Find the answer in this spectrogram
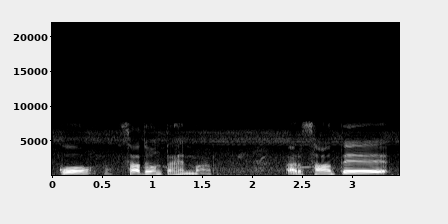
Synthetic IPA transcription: kosaːd̪ʱoːnt̪ɐɦenma̰ːɾ | ɐɾsãːw̃t̪e

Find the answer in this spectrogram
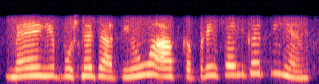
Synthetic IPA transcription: mɛ̃ːjep̬uːt͡ʃʰnat͡ʃaːɦt̪iɦũaːp̚kɐpɽesɛːlkɐɾt̪iɦɛ̃ː

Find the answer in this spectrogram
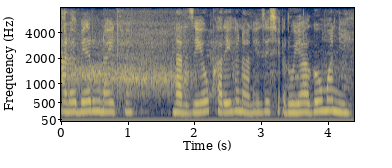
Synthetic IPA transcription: aɾɯbeɾunajtʰaj | naɾzejawkʰaɾeɦɯnanɯzesɾojaɡɯwmani

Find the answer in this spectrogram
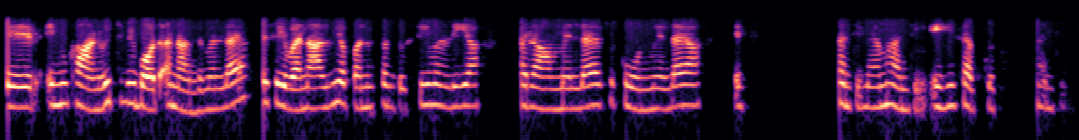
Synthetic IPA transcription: pʰɪɾɪnːũːkʰaːɳʋɪt͡ʃʋiːbɔːt̪ə̰nənd̪mɪld̪aːjaːt̪eːseːʋãːnaːlʋiːaːpãːnũːsənd̪ʊsʈiːmɪlɾiːaː | aːɾaːmːɪld̪aːjaːsəkuːnmɪld̪aːjaː | ɪ | ɦãːɲd͡ʒiːnɛ̃ːmɦãːɲd͡ʒḭːʔeːɦisəb̚kʊt͡ʃʰ | ɦãːɲd͡ʒiː

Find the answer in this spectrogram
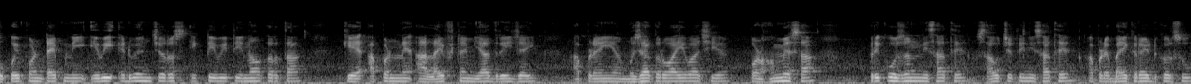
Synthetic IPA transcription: t̪ukoipəɳʈaipniʔeʋiʔɛɖʋeɲt͡ʃəɾəsɛk̚ʈiʋiʈinəkəɾt̪a | keʔapəɳːeʔalaifʈaimjad̪ɾəɦid͡ʒaij | apɽ̃eəĩjãməd͡ʒakəɾʋaiʋat͡ʃʰiepəɳɦəmːeʃa | pɾikozənːisat̪ʰesawt͡ʃet̪inisat̪ʰeapɽ̃ebaikɾaiɖkəɾʃũ

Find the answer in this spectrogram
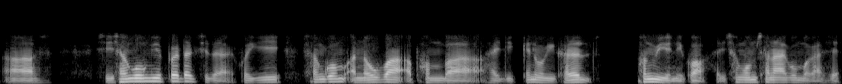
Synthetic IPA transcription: a | sisɐŋɡoŋɡipɾɐdɐk̚t̚sidɐɐ̰kʰojɡisʰɐŋɡomʔɐ̰nɐwbɐɐ̰pʰɐmbɐhajdikːenwaɡikʰɐɾɐ | pʰɐŋmiɡɐnikʰahajdisɐŋɡɔmsʰɐnaɡumːɐɡase

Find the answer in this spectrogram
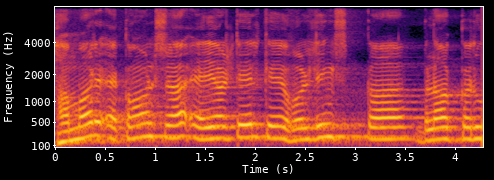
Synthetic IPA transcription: həməɾekawɳʈsãʔejaɾʈeːlkeɦoːlɖɪ̃ŋɡs | kablɔːɡ̚kəɾu

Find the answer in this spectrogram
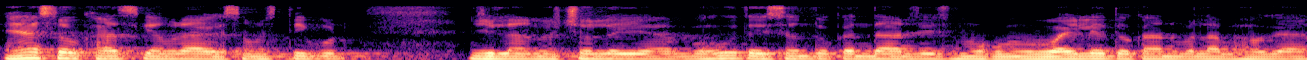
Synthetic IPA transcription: eɦesəbkʰaskeɦəmɾaɡesəməst̪ipuɾ | d͡ʒilːamet͡ʃələjabəɦut̪əjsənd̪okand̪aɾd͡ʒət͡ʃʰmomobailed̪okanbəlabʱɔɡɛl

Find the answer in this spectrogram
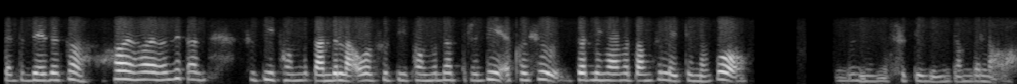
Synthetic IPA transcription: atdedakahojɦojɦawzikːansutipʰaŋbukandɐla̰ʔɔsutipʰaŋbunatɾeniakʰojsuzɐt̚niŋajmataŋsulajtinakɔ | sutiɡimataŋdɐla̰ʔɔ

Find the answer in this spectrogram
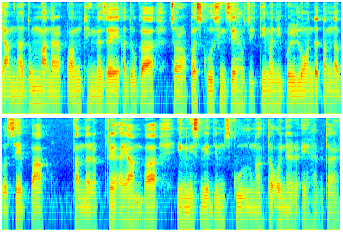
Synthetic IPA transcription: jamnɐːdumːanɐɾɐk̚pɐmtʰiŋnɐzɐjɐ̰duɡɐ | sɐwɾapɐskulsiŋseɦɐwzik̚timɐnipuɾilondɐtɐmnɐbɐsepak̚ | tɐmnɐɾɐk̚tɾeʔɐ̰jambɐ | iŋlismedimskulŋak̚tɐʔojnɐɾɐ̰ʔḛɦajbɐtʰaɾe

